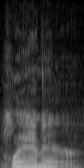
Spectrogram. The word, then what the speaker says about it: plein air: paint paint with friends how do you say that planner plan air yeah i see it i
